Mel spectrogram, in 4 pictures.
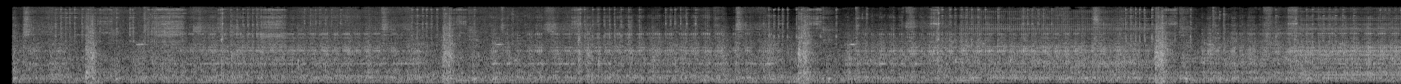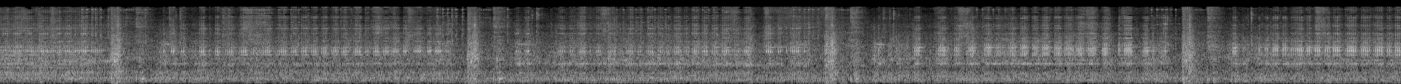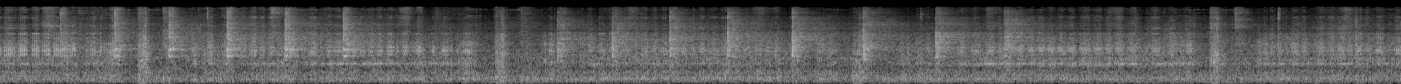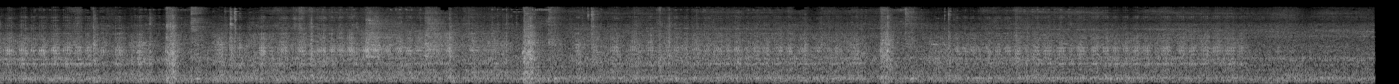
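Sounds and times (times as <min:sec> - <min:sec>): machine mechanical clatter: 0:00.2 - 0:54.5.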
